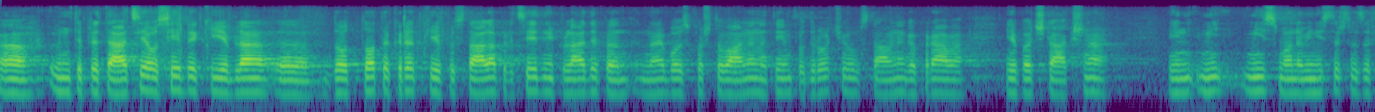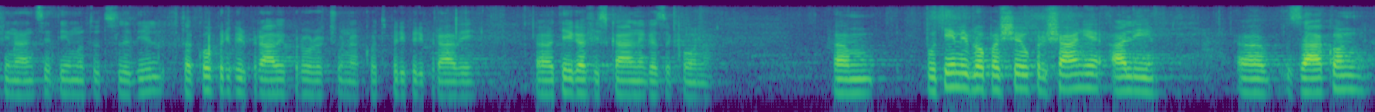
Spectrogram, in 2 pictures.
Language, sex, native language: Slovenian, male, Slovenian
